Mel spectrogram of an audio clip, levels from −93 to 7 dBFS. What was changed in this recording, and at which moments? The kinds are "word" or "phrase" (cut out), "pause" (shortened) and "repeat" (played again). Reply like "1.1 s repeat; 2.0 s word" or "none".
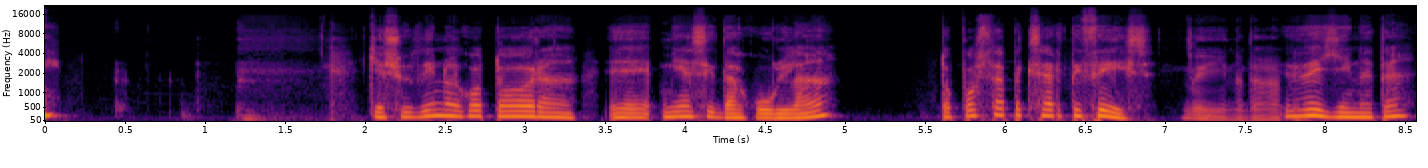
3.4 s pause; 5.6 s word; 7.0 s pause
